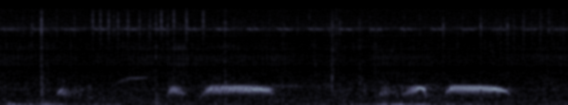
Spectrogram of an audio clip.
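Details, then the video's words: Moulting spotted dove giving two coo phrases, each a short note then a longer flat coo, with a faint rising whistle and soft background clicks. "Bổi Đồng Pha tốt tiếng , liền lẹ , bài khá , gù tốt"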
